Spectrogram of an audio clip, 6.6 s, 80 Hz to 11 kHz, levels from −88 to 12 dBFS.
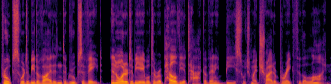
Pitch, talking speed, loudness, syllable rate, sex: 130 Hz, 270 wpm, -21 LUFS, 6.1 syllables/s, male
